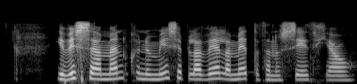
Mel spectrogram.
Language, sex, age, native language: Icelandic, female, 20-29, Icelandic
